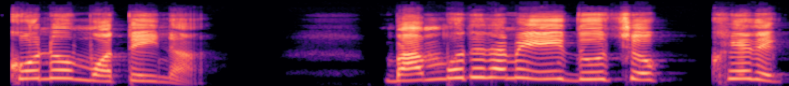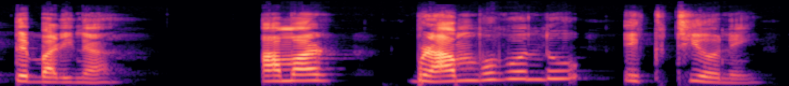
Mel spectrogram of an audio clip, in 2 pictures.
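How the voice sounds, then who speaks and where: A woman's voice: high-pitched, animated, unhurried, pauses often, no room sound, studio quality. A woman voicing a passionate, stubborn young man who speaks earnestly and emphatically to his dear friend in an audiobook. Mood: impassioned, hurt.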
